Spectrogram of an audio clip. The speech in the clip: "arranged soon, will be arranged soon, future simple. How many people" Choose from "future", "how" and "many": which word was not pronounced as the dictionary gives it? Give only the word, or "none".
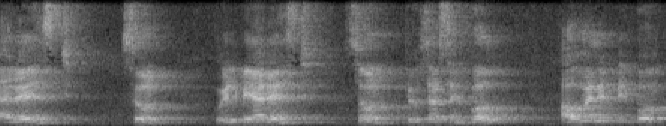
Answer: future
